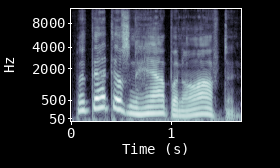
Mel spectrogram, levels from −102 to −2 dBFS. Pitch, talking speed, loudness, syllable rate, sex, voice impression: 170 Hz, 175 wpm, -16 LUFS, 4.4 syllables/s, male, masculine, adult-like, tensed, slightly powerful, slightly bright, clear, fluent, intellectual, friendly, unique, lively, slightly strict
